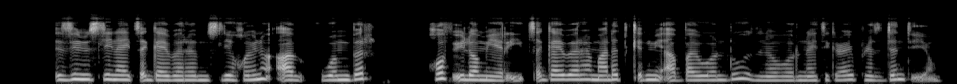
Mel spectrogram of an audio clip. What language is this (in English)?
Tigrinya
